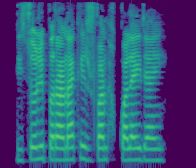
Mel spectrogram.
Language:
Pashto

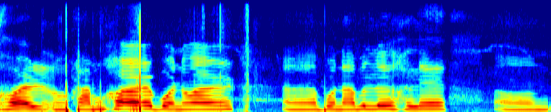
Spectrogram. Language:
Assamese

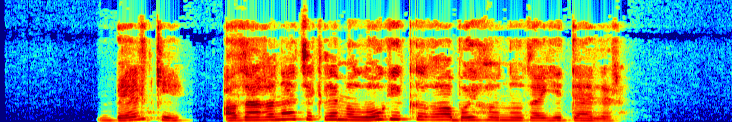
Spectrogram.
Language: Bashkir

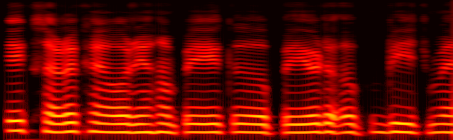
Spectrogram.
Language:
Hindi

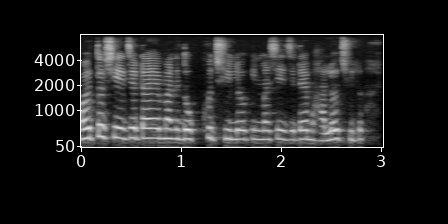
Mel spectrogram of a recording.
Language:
Bangla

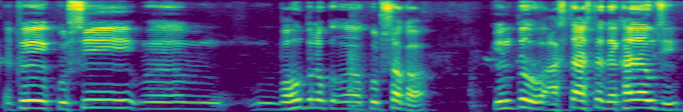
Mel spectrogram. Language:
Odia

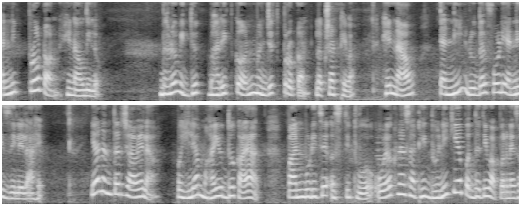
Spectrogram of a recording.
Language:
Marathi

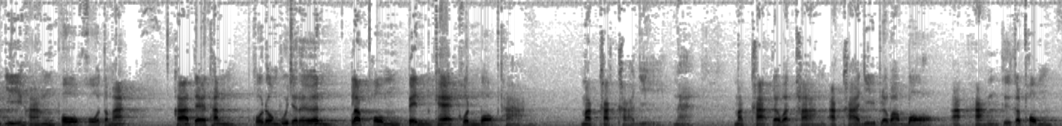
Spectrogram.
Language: Thai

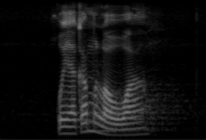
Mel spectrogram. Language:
Northern Sotho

